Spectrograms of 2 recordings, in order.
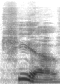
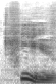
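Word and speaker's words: Kyiv: and thus he says Kiev which is the old pronunciation versus keev which I believe is the more correct Ukrainian pronunciation you're absolutely right but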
